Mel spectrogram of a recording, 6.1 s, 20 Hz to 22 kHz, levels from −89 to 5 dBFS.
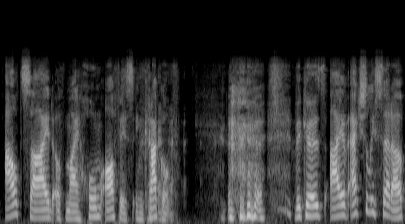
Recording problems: garbled, watery; slightly; nothing above 6.5 kHz

